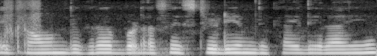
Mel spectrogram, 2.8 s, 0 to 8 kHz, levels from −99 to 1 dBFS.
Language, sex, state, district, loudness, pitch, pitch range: Hindi, female, Goa, North and South Goa, -17 LUFS, 190 Hz, 185-195 Hz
